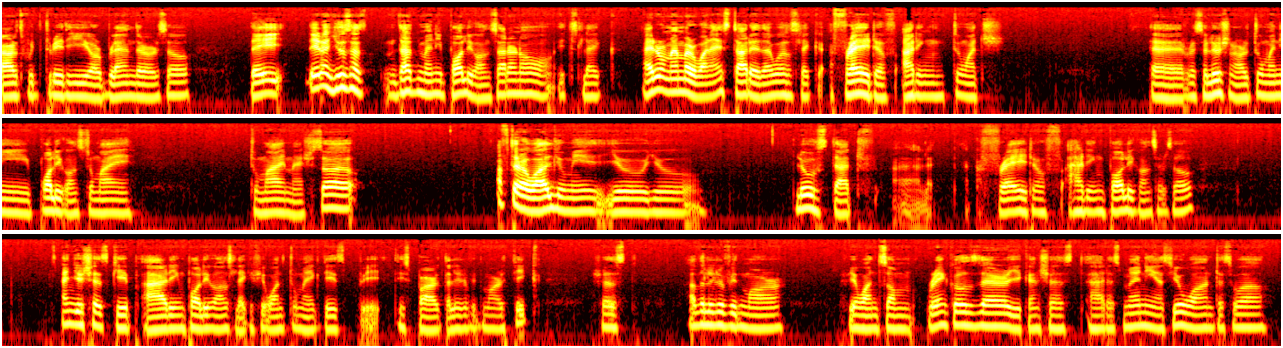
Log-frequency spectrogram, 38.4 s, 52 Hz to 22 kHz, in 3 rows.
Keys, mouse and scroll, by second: 1.7 alt+right click, 2.0 g, 2.9 alt+right click, 3.2 g, 4.0 s, 4.9 alt+right click, 5.1 s, 5.8 g, 7.3 s, 10.1-14.1 typing, 10.7 middle click, 13.0 middle click, 13.8 scroll up 1, 15.5 k, 18.0 a, 18.9 k, 20.6 middle click, 21.5 z, 21.9 middle click, 23.7 z, 24.0 middle click, 24.7 3, 25.0 KP_1, 25.8 scroll down 1, 26.5 scroll up 1, 27.0 scroll down 1, 27.2 scroll up 1, 28.6 k, 30.9 s, 32.5 scroll down 1, 32.6 middle click, 33.7 KP_3, 34.1 KP_1, 35.9 alt+shift+right click, 36.1 g, 37.7 scroll up 1.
